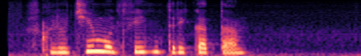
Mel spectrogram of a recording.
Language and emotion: Russian, neutral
